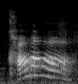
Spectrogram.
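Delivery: loud high caw; crow caw. Acted. The crow went.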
